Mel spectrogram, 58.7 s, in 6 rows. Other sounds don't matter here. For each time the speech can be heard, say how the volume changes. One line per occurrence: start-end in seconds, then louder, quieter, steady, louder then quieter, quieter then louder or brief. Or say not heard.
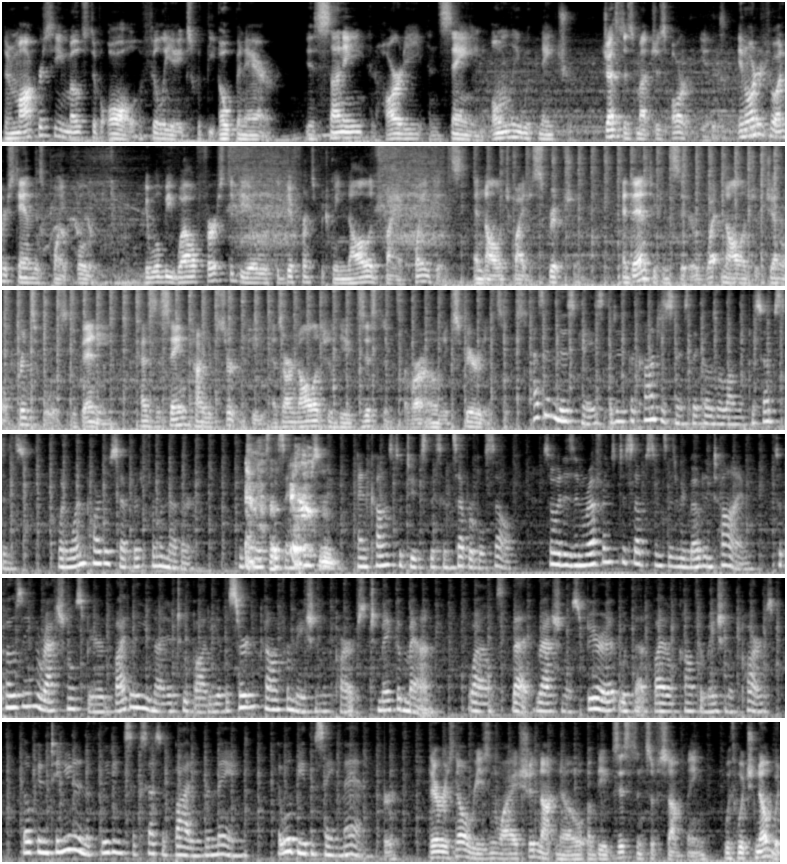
0.0-58.6 steady.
